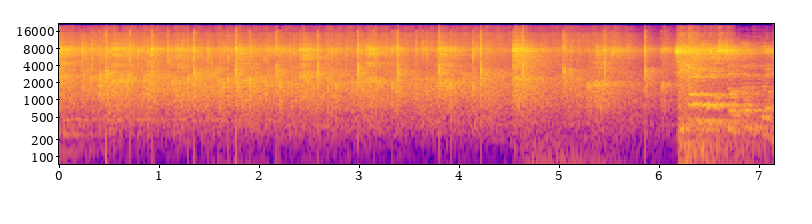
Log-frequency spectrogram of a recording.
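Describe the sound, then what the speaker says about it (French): A church congregation bursts into sustained, loud applause that swells and thins over several seconds, mixed with scattered clapping and cheering voices. "Acclamons pour la gloire de Jésus"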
